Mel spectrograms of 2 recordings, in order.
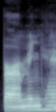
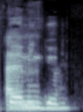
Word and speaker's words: Birmingham: Have you seen how Americans say Birmingham? They're like Birmingham. Birmingham. Are you in Birmingham? It's Birmingham.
